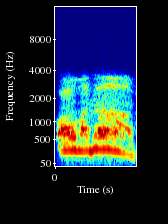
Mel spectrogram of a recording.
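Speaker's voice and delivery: high, loud, excited scream. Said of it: "I was screaming".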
